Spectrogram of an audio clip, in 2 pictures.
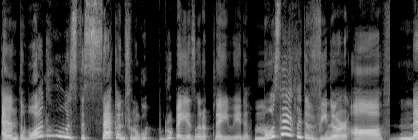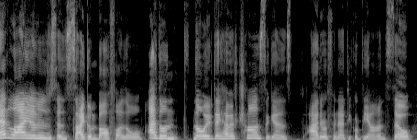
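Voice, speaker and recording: High-pitched woman giving reaction video commentary. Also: animated, normal speed, hardly any pauses, clean tone. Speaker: esports reaction streamer.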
